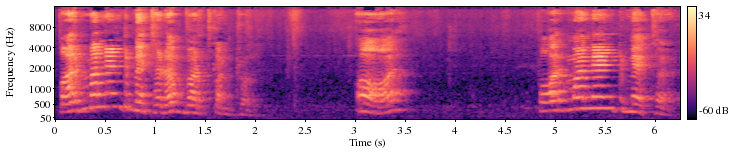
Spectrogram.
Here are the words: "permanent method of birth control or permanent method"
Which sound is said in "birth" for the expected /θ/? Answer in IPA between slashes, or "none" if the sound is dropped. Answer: /t/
